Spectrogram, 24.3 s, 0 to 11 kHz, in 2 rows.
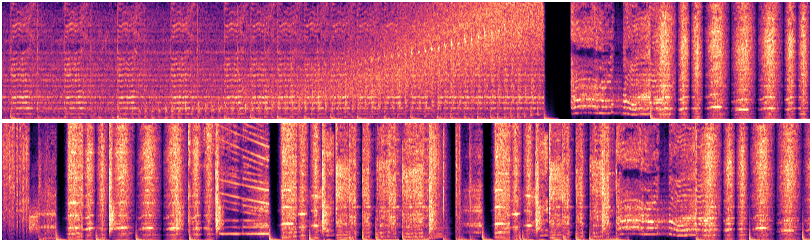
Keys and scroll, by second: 18.0 c, 20.4 v, 22.4 ctrl+j, 22.5 ctrl+j, 22.6 ctrl+j, 22.7 Return, 23.6 ctrl+j, 23.9 ctrl+j, 23.9 Return.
